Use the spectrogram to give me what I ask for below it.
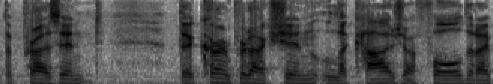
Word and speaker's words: La Cage aux Folles: The current production, La Cage aux Folles, did I pronounce that correctly?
